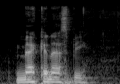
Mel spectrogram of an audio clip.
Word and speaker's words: McAnespy: Okay, you just tell me how to say it. – It's Mac and Espy.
